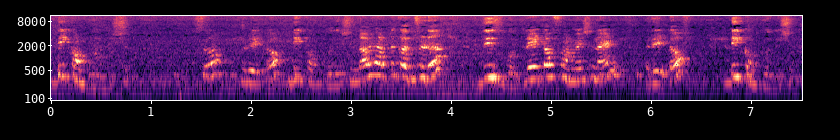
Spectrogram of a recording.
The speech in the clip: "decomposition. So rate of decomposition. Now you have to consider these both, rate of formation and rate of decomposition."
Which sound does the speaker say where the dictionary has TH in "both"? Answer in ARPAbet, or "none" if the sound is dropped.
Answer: T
